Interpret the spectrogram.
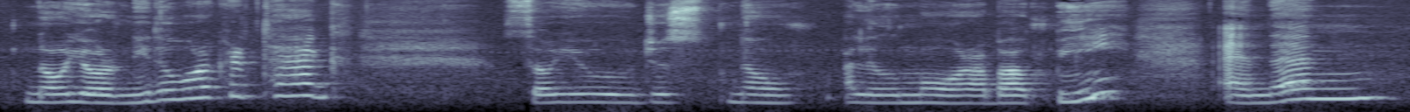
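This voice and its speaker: Her mid-range voice comes across pushed and bright, while the poor audio carries a little hiss or hum. A native Russian speaker from Latvia in her thirties, she vlogs about needlework from her home in Ireland, chatting casually, laughing a lot and groping for words.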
